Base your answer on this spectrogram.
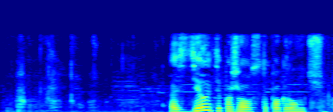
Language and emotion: Russian, neutral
